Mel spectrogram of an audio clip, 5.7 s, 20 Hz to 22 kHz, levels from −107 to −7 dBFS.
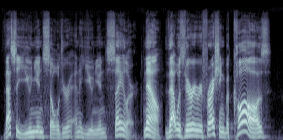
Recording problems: none

